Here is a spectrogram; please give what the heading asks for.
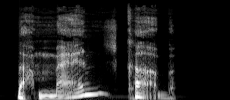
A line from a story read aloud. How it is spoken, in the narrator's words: Old Baloo, he can come and go where he pleases because he only eats nuts and roots and honey, rose upon his hindquarters and grunted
